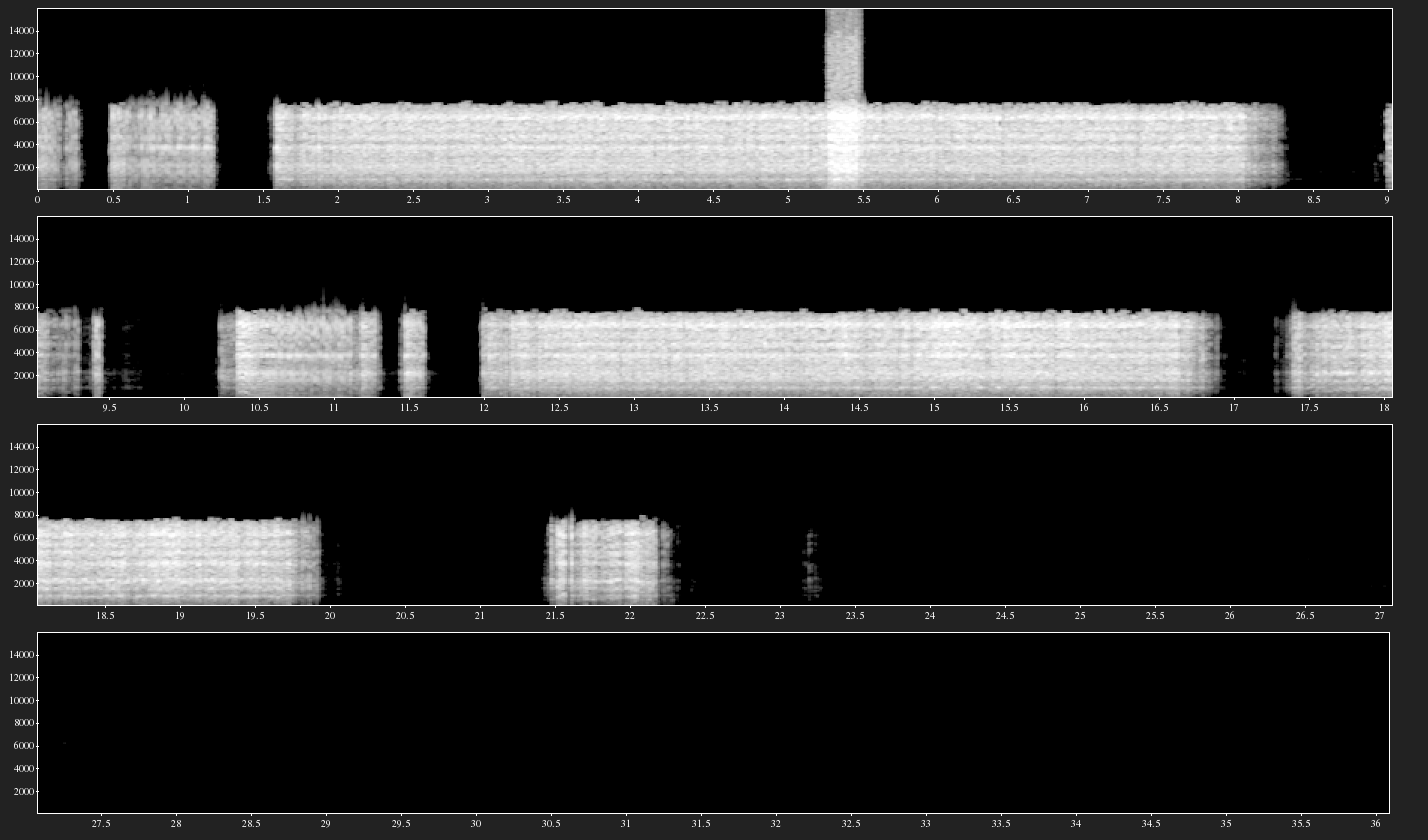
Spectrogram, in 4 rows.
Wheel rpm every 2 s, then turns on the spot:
30, 190, 210, 210, 40, 20, 160, 200, 130, 190, 40, 20, 0, 0, 0, 0, 0, 0.
8-12 16-18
